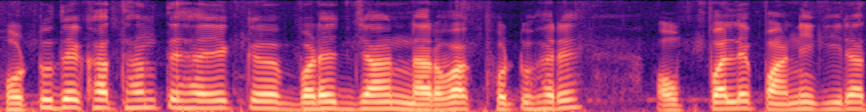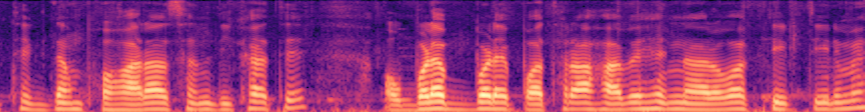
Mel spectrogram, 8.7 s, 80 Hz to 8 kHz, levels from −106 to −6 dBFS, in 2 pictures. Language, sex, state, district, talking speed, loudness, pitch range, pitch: Chhattisgarhi, male, Chhattisgarh, Rajnandgaon, 220 wpm, -18 LUFS, 160-180 Hz, 170 Hz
